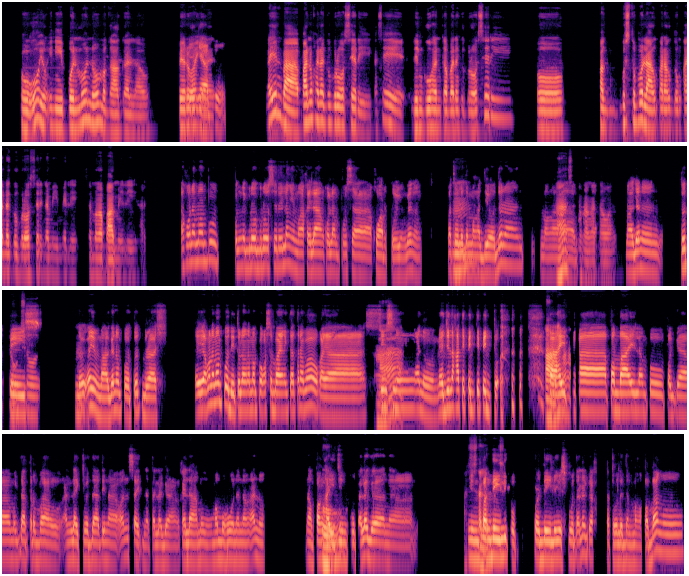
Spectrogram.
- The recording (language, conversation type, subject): Filipino, unstructured, Ano ang palagay mo sa patuloy na pagtaas ng presyo ng mga bilihin?
- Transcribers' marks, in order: other background noise; drawn out: "Kaya"; laugh; tapping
